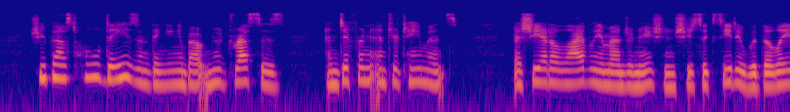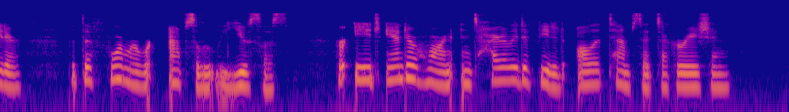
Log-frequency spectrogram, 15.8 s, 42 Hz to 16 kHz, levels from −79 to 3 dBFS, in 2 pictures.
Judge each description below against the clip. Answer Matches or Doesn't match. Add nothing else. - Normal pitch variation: Matches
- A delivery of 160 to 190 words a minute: Doesn't match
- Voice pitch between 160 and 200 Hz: Matches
